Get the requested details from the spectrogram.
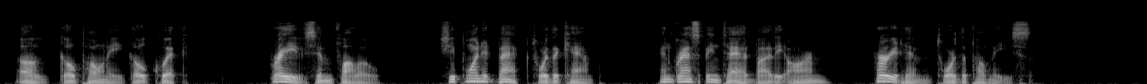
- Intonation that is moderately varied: No, wide, 6.8 semitones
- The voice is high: No, very low, 85 Hz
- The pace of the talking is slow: Yes, slow, 130 wpm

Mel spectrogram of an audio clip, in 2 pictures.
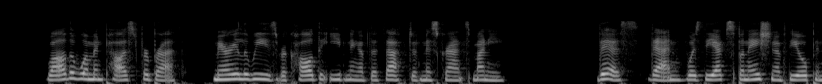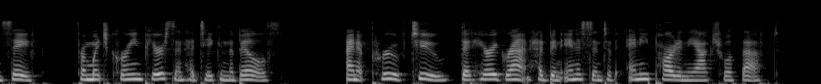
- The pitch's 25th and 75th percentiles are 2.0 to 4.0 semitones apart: Yes, narrow, 2.5 semitones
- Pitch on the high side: Yes, high, 215 Hz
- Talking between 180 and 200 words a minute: Yes, average, 190 wpm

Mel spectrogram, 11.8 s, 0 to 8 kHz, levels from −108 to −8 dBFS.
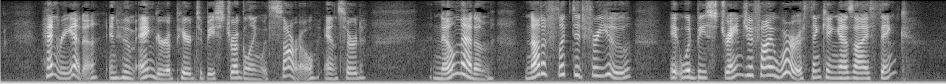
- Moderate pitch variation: No, wide, 7.3 semitones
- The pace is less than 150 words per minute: Yes, average, 140 wpm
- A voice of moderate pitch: No, high, 225 Hz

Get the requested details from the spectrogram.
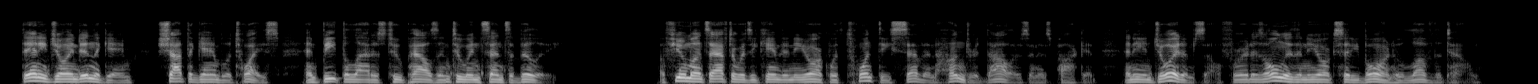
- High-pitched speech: No, low, 110 Hz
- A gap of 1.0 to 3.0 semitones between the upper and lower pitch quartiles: No, average, 3.6 semitones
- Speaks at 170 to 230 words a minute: Yes, average, 200 wpm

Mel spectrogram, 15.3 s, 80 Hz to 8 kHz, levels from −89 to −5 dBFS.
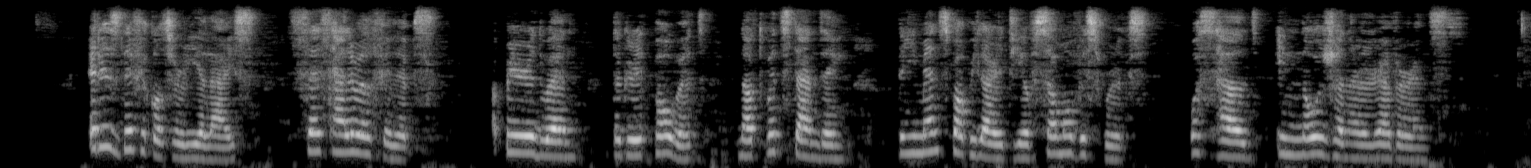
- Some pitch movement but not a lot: No, wide, 5.8 semitones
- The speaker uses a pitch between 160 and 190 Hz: No, high, 235 Hz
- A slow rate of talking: Yes, slow, 120 wpm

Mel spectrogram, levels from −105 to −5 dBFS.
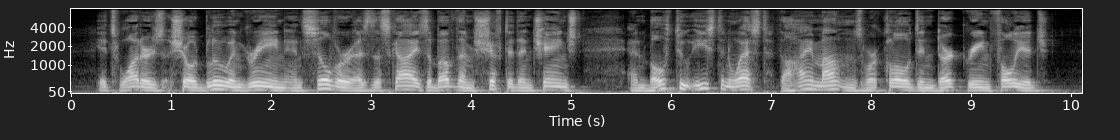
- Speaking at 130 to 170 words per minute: No, average, 185 wpm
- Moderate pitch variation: Yes, average, 4.2 semitones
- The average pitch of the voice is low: Yes, low, 105 Hz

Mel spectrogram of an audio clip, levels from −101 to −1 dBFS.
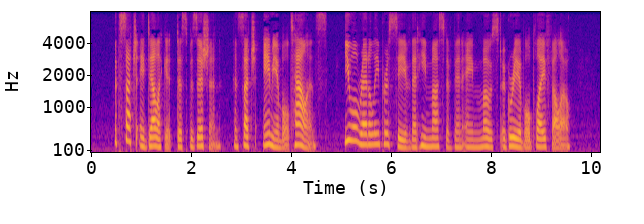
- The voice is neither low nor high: Yes, medium, 180 Hz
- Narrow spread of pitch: No, average, 3.8 semitones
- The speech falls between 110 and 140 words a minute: Yes, slow, 135 wpm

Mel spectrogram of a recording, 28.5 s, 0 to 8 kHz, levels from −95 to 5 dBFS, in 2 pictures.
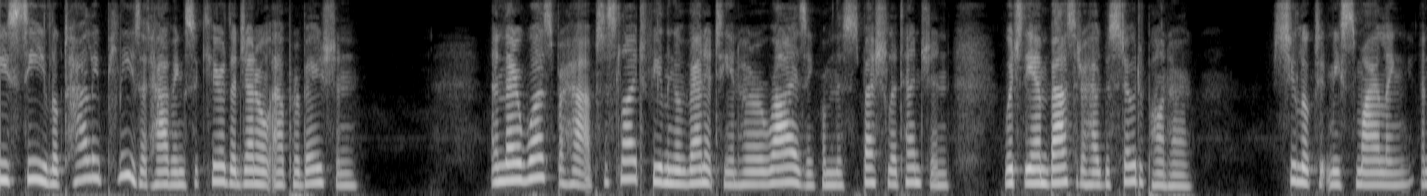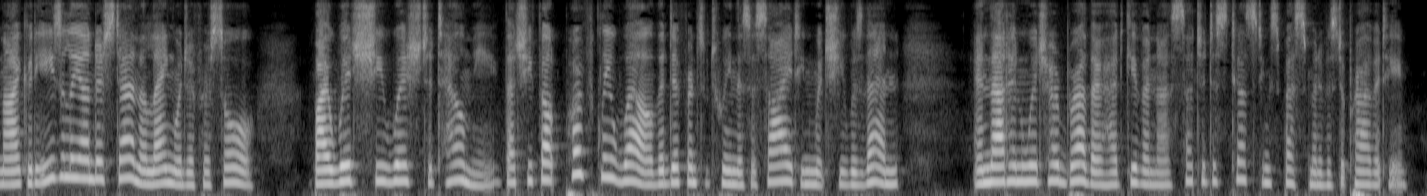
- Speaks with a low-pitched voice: No, high, 215 Hz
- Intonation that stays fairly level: No, average, 3.8 semitones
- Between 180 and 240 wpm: Yes, average, 185 wpm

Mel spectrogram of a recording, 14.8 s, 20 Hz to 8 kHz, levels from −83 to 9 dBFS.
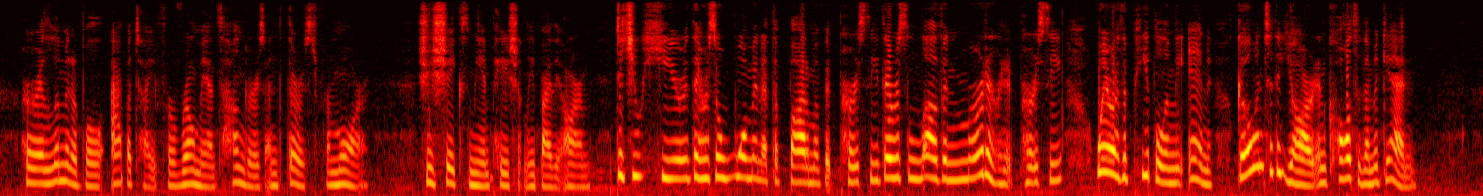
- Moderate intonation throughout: No, wide, 7.1 semitones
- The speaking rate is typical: No, fast, 220 wpm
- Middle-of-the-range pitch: No, high, 235 Hz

